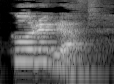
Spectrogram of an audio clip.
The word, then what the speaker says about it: choreograph: So see over here, when we are pronouncing these words, the letter H is not at all pronounced. It's when, where, honor, choreograph.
